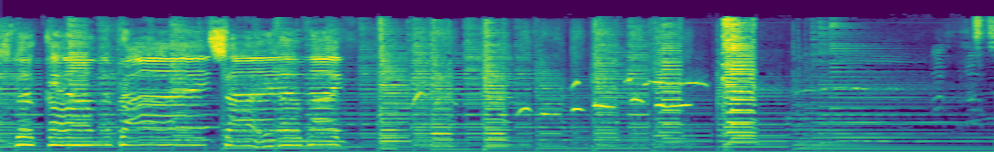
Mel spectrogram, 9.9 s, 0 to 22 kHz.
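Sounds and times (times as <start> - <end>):
speech: 0.1 - 3.5
people whistling a bouncy tune: 3.8 - 9.9.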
